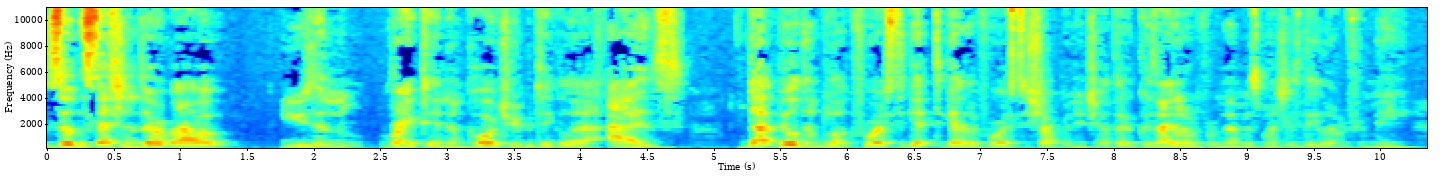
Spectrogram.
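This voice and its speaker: Speaking in a Yoruba accent, a woman with a very deep, low pitch talks at a fairly quick pace in a monotone, flat intonation, with big swings in loudness. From Nigeria. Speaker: poet and educator. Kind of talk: interview with poetry reading. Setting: poetry festival.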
